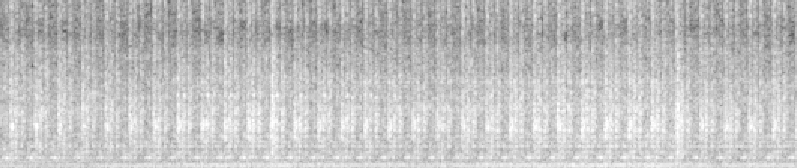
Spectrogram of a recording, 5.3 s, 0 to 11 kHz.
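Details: 2009 Pontiac G8 GT with cam and DOD delete, bought used at 121,000 miles, under 1,000 miles since: fast sharp ticking at about three per second over idle; owner suspects lifter tick, possibly a botched DOD delete.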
